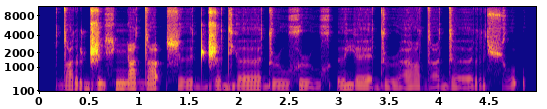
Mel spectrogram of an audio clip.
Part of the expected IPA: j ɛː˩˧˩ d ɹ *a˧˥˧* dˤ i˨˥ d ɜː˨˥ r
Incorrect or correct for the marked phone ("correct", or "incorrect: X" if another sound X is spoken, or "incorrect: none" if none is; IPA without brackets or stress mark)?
incorrect: a˩˧˩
